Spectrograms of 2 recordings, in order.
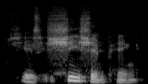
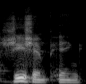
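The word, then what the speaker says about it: Xi Jinping: correct your Chinese pronunciation his name is xining shiin ping not xiin ping she sounds like the female word in English but it's correct she is an insult in Chinese I think this is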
